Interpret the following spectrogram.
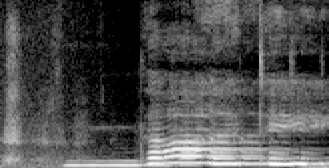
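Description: A voice humming a slow tune: a single held note begins about half a second in, then the melody steps up and down through a few notes.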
